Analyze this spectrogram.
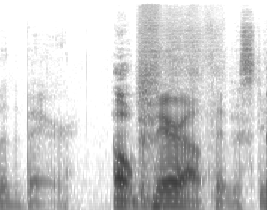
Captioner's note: laughing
